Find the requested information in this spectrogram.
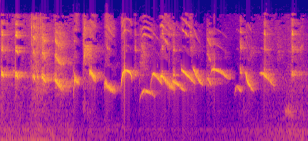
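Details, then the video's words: Captive green-winged saltator song used to stimulate other caged birds for breeders' tournaments: a rapid sequence of bright, downward-slurred whistles, some rising, delivered in bursts with brief gaps over a faint constant hum. "MELHOR VÍDEO PARA ESQUENTAR TRINCA FERRO COM TRINCA FERRO CANTANDO"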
